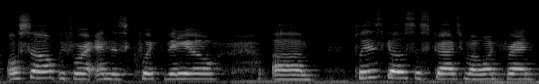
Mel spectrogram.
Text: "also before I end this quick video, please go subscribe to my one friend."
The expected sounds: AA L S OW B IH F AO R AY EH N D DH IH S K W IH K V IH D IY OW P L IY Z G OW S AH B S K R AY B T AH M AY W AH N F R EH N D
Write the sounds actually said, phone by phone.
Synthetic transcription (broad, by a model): AA L S OW B IH F AO R AY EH N DH IH S K W IH K V IH D IY OW P L IY Z G OW S AH B S K R AY B T AH M AY W AH N F R EH N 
